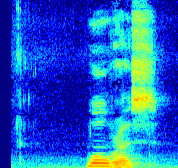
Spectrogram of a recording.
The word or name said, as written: Walrus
